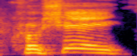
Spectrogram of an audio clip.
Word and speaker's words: Crochet: Did I pronounce his name? Yes. Yeah, Crochet.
